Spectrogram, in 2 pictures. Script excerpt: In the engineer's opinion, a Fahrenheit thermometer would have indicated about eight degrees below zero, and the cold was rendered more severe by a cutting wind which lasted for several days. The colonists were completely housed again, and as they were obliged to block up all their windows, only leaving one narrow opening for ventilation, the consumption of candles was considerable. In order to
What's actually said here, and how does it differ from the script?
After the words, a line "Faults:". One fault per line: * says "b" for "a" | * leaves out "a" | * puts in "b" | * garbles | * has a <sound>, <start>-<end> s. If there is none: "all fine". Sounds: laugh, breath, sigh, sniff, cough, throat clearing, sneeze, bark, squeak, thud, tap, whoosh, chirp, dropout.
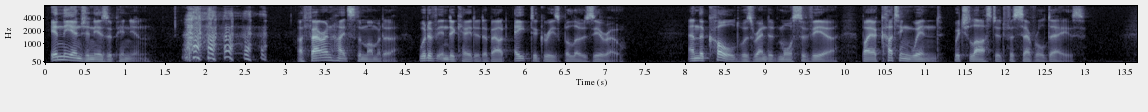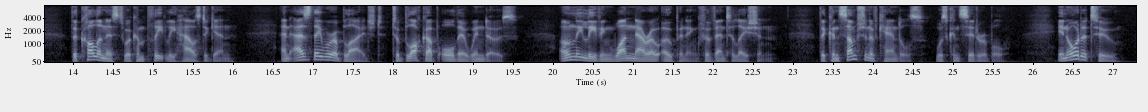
In the engineer's opinion, a Fahrenheit thermometer would have indicated about eight degrees below zero, and the cold was rendered more severe by a cutting wind which lasted for several days. The colonists were completely housed again, and as they were obliged to block up all their windows, only leaving one narrow opening for ventilation, the consumption of candles was considerable. In order to
Faults:
* has a laugh, 1.6-2.8 s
